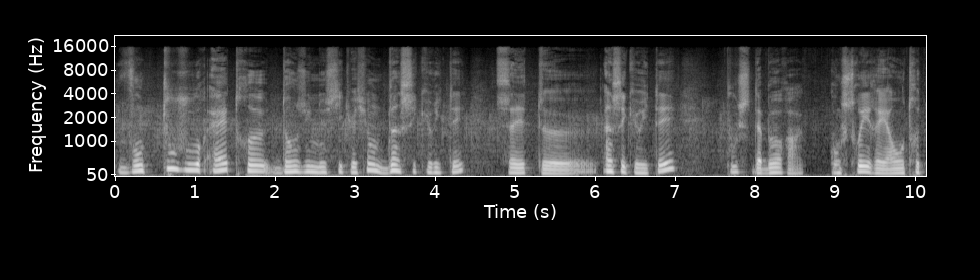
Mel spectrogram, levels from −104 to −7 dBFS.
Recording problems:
crowd noise; faint; throughout; 25 dB below the speech

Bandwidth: 15.5 kHz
